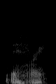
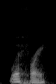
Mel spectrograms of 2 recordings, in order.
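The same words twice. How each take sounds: First: Near-silent repeat, trailing away; quiet echo. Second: Said in the usual way. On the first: Real, not acted. Player escaping a trap, a soft trailing echo. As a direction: murmur it to yourself as it fades. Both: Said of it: "repeats phrase, second fading".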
